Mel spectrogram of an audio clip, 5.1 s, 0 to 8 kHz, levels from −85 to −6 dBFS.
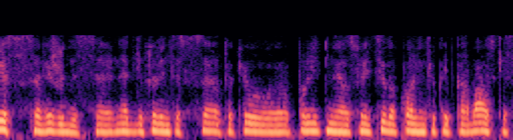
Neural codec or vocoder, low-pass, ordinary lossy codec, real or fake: codec, 16 kHz, 4 kbps, FreqCodec, smaller model; 7.2 kHz; AAC, 16 kbps; fake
